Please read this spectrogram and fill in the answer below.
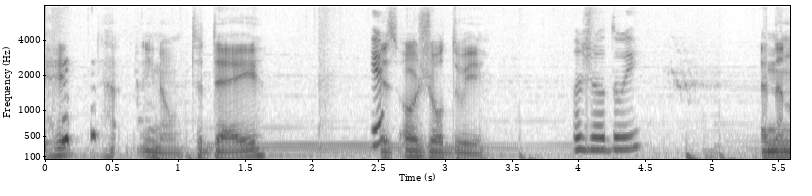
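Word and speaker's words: aujourd'hui: sure yep i hate you know today is oh dewey and then like bird is a wazzo wazzo and it's spelt so stupid like here i'll i'll spell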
